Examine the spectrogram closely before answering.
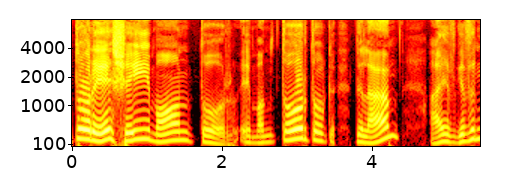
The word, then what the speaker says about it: mantra: Mantra is pronounced in colloquial Bengali as mantor.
